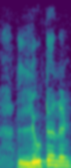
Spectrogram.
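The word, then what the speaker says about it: lieutenant: लेफ्टिनेंट इसको pronounce किया जाता है, और स्पेलिंग LIEU से शुरू होती है, तो I और E जो है इसमें बोला ही नहीं जाता, लेफ्टिनेंट होता है ये।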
